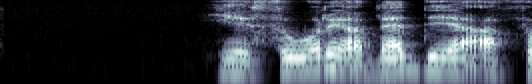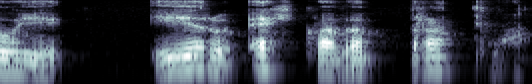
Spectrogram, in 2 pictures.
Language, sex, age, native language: Icelandic, other, 11, Icelandic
